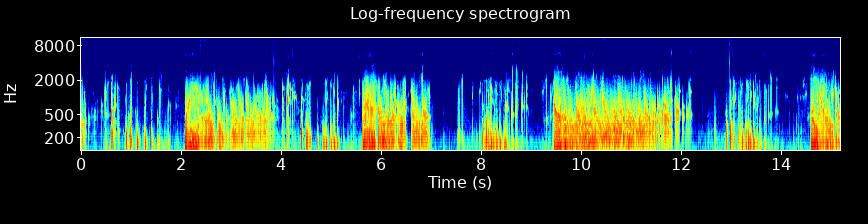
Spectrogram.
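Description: Loud, irregular gurgling and churning bursts from the abdomen, with pauses between them: stomach rumbling, or borborygmi, from gas and fluid moving.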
